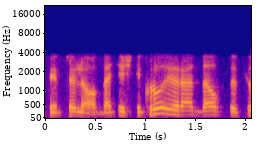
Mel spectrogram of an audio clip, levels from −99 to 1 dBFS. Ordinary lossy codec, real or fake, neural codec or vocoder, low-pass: Opus, 32 kbps; real; none; 3.6 kHz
